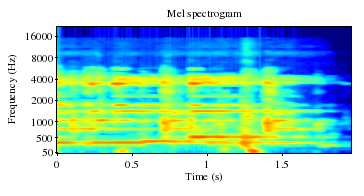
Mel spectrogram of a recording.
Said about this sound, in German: Telefon.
